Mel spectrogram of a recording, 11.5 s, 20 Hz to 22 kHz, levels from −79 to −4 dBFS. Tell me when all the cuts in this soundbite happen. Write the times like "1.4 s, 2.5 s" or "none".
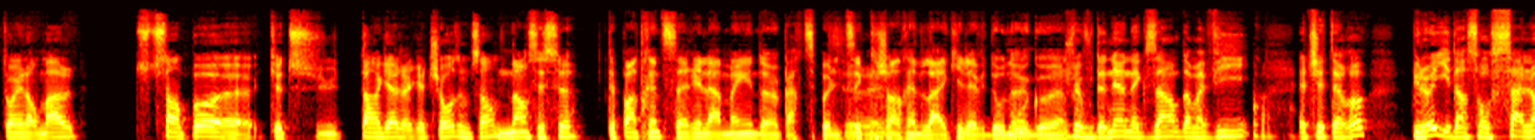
8.0 s, 9.4 s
